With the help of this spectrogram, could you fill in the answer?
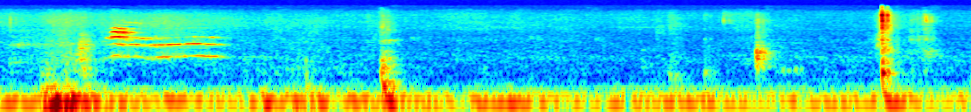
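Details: Rescued female cat at a shelter, once found at a volunteer's door fleeing raccoons, meowing for food in the afternoon: one short rising-falling meow with clear harmonics, then soft clicks and a sharp knock; quiet room with low hum.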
